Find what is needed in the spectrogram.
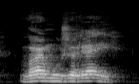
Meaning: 1. vegetable farm 2. vegetable cultivation
- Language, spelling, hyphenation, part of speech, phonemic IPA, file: Dutch, warmoezerij, war‧moe‧ze‧rij, noun, /ˌʋɑr.mu.zəˈrɛi̯/, Nl-warmoezerij.ogg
